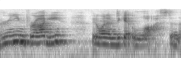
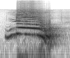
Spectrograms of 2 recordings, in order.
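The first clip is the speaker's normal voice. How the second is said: much higher, louder protesting no; crying out; 14 semitones higher, 11 dB louder than usual. A narrator's reading. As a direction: shout it as a defiant child. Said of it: "cried Froggy".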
